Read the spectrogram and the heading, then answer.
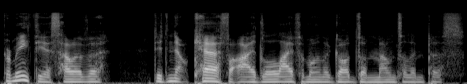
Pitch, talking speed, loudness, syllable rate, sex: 120 Hz, 180 wpm, -23 LUFS, 5.3 syllables/s, male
